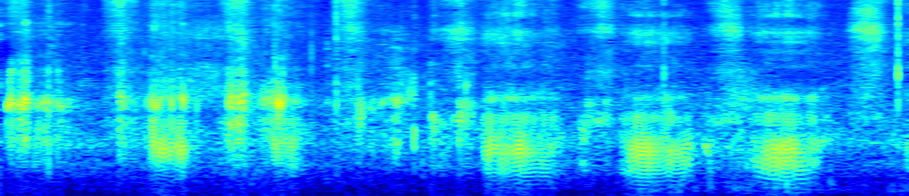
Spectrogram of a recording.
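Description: A small Tibetan Spaniel–Pekingese mix dog making a string of short, rough vocal sounds, grumbling and snorting. They come in quick pairs at first and then about a second apart.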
